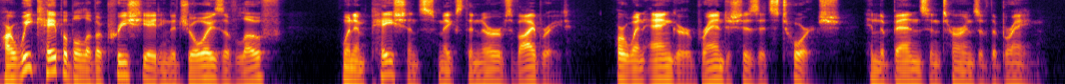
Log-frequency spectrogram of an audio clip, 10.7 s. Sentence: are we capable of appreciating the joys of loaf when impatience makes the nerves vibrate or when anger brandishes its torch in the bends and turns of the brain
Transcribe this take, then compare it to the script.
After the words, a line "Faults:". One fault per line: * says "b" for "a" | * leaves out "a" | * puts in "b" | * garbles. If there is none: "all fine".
are we capable of appreciating the joys of loaf when impatience makes the nerves vibrate or when anger brandishes its torch in the bends and turns of the brain
Faults:
all fine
